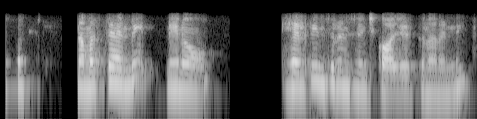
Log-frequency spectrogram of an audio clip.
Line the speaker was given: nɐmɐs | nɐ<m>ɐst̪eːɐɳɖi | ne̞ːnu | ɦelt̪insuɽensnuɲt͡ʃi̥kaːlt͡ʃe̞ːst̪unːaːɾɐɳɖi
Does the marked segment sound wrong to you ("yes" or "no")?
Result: no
